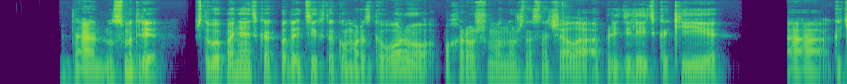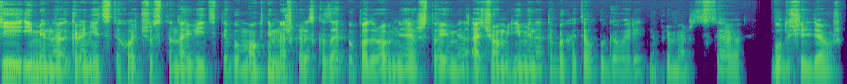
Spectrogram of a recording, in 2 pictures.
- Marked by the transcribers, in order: none
- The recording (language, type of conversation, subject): Russian, advice, Как мне говорить партнёру о своих потребностях и личных границах в отношениях, чтобы избежать конфликта?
